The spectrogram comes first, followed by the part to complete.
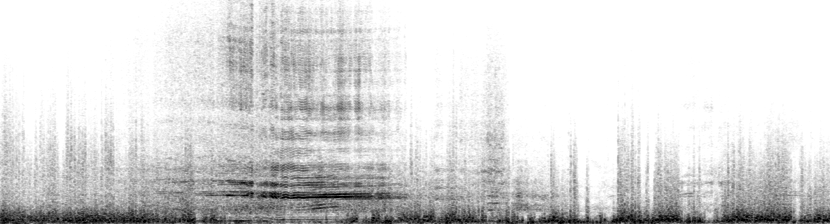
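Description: Skoda Fabia rally car's engine working hard through a cone slalom, with heavy wind buffeting on the microphone. A high, wavering squeal rises over it for a few seconds about a third of the way in.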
